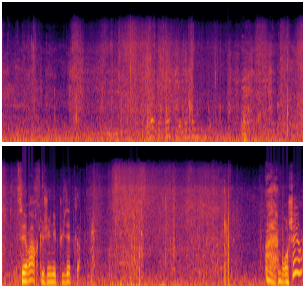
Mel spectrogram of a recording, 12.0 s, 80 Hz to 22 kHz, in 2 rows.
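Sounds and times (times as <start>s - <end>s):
rustling through tall weeds: 0.0s - 11.2s.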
